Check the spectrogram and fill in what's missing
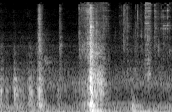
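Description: Car keys jingle briefly as a car is switched off, a short metallic rattle peaking once, close and moderately loud, with faint background noise and no talking.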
